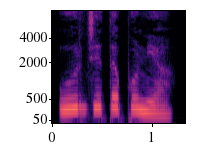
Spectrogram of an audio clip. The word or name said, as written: ಊರ್ಜಿತಪುಣ್ಯೆ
